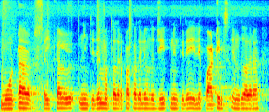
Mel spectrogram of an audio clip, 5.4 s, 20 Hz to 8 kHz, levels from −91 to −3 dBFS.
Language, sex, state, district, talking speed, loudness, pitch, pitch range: Kannada, male, Karnataka, Koppal, 145 wpm, -17 LUFS, 125 Hz, 120-130 Hz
